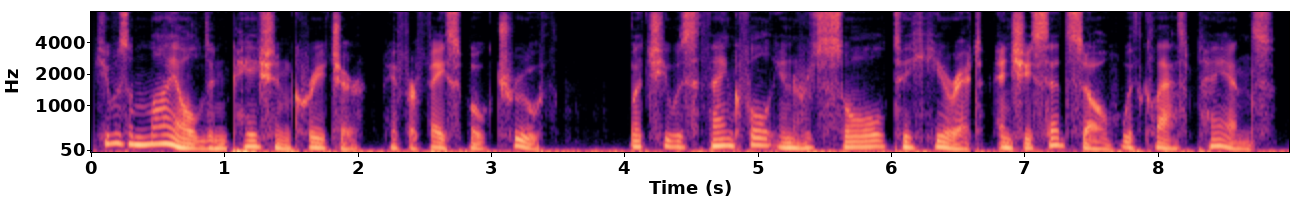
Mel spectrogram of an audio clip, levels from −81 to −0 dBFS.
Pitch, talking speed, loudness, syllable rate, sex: 110 Hz, 195 wpm, -17 LUFS, 4.4 syllables/s, male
